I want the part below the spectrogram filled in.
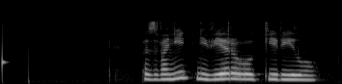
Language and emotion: Russian, neutral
